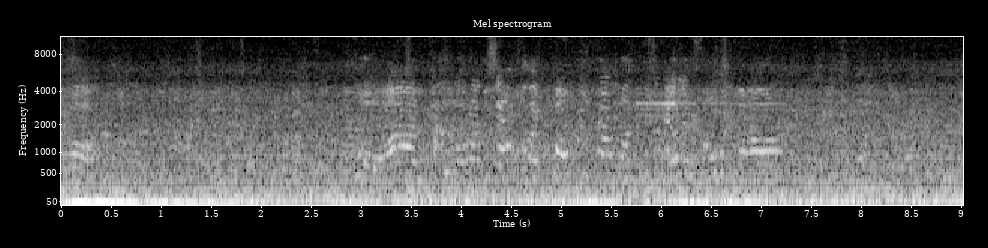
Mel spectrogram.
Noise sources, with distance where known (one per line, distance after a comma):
car horn
person or small group talking
person or small group shouting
